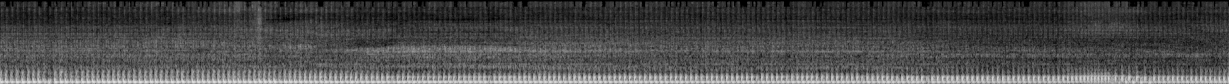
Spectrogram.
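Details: Welsh Pit Bike (WPB) 170 Detroit single-cylinder on fresh fuel, unstarted for over a year, stone cold on choke after priming. Steady, even beat at about four pulses a second with no misses or knocks. Normal cold idle, fired up easily.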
